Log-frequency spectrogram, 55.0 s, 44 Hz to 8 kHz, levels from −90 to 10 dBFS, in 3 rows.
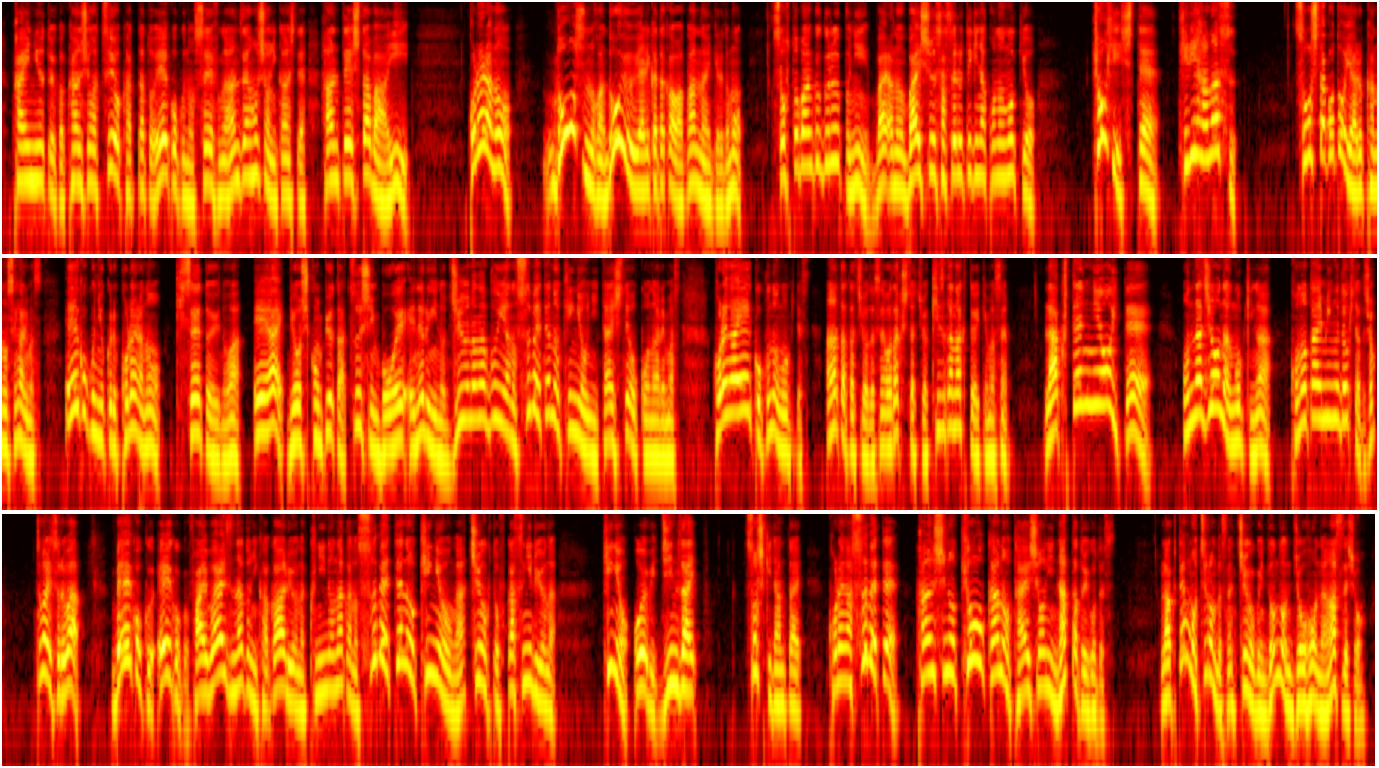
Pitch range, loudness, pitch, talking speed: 155-250 Hz, -19 LUFS, 195 Hz, 365 characters per minute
